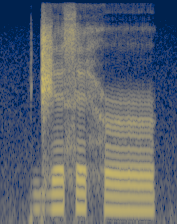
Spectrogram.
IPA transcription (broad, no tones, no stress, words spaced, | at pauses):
d͡ʒesehə˞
